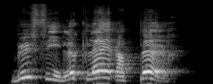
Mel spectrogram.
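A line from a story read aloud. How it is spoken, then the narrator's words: Loud shout. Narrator (French): cria Pardaillan à haute voix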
